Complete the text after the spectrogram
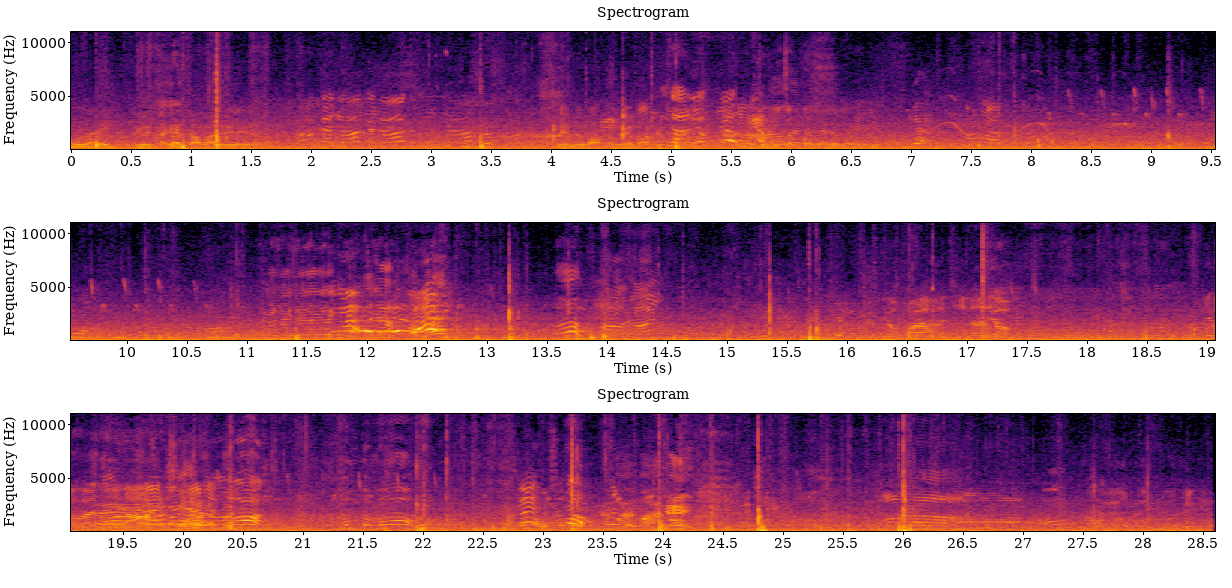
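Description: Young boys shout and call out across an open field outdoors.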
